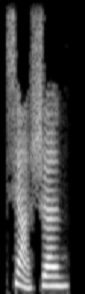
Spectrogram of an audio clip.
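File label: "下山", Mandarin Chinese; chinese-flashcards; hsk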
